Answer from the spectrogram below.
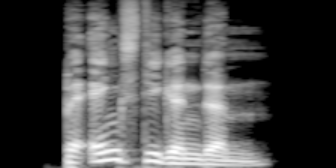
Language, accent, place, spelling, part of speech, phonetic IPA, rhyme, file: German, Germany, Berlin, beängstigendem, adjective, [bəˈʔɛŋstɪɡn̩dəm], -ɛŋstɪɡn̩dəm, De-beängstigendem.ogg
- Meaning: strong dative masculine/neuter singular of beängstigend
